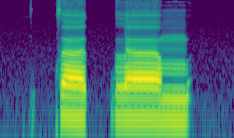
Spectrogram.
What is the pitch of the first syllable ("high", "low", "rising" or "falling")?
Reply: low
